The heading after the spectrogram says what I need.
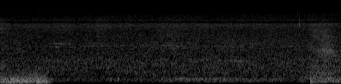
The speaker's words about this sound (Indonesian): Jadi misalkan ini kayak sekarang sedang saya bikin podcast ini, kondisi di luar itu sedang hujan dan sepertinya ada suara-suara hujan yang sedikit terekam. Nah, itu disebutnya adalah noise.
